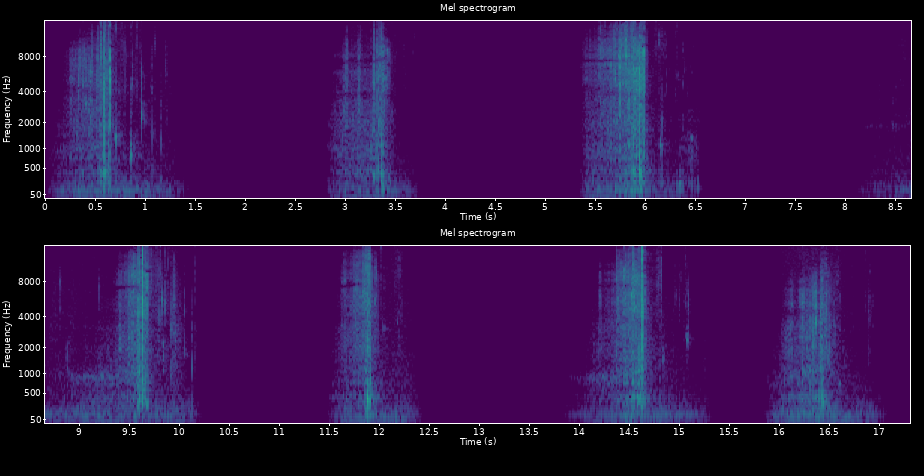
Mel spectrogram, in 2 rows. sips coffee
0.1 1.2, 2.8 3.7, 5.4 6.6, 8.3 10.2, 11.5 12.3, 14.0 15.2, 16.0 17.0

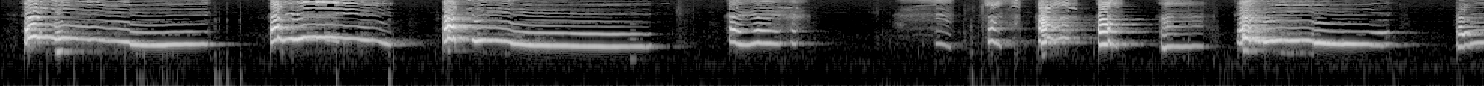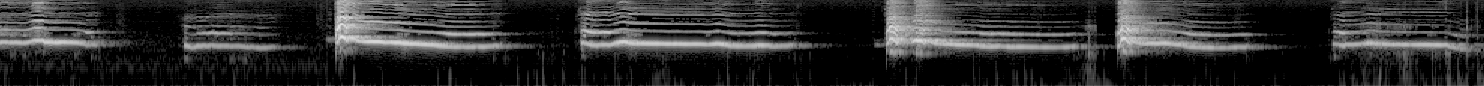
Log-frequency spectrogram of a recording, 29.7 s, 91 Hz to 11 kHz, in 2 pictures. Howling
16.7 23.1, 24.0 27.6, 28.2 29.6

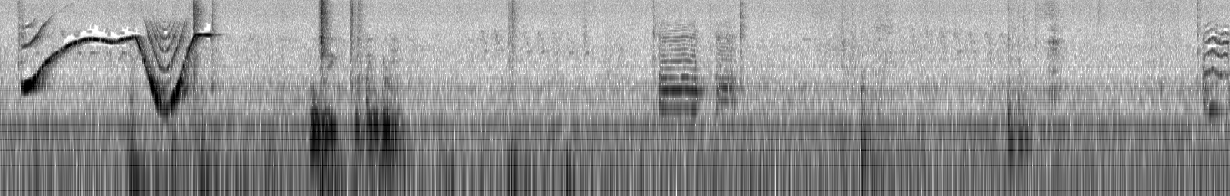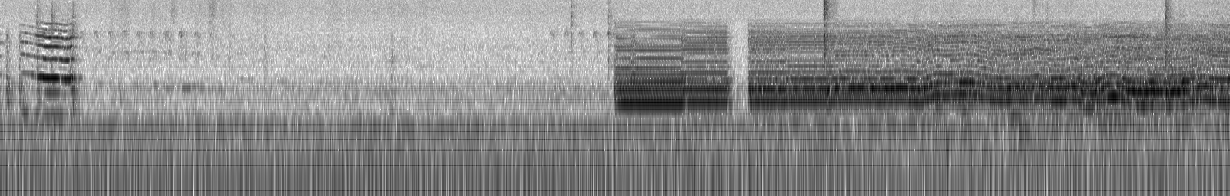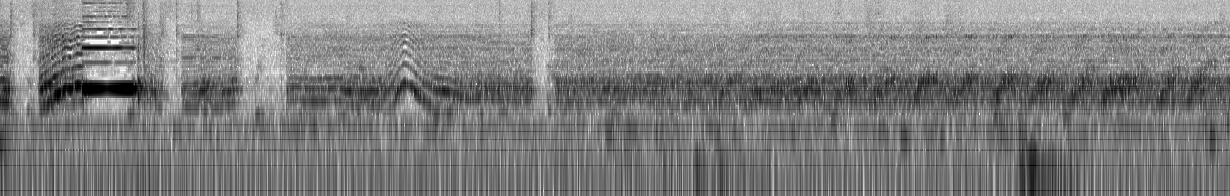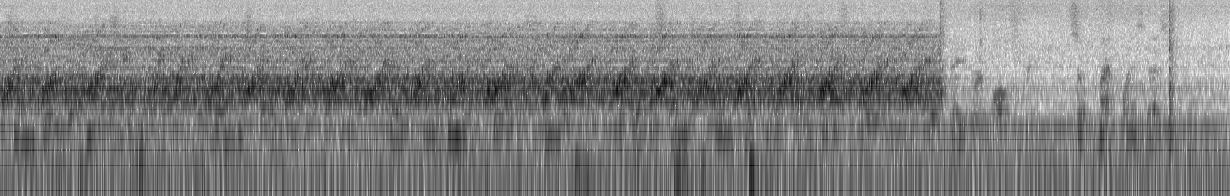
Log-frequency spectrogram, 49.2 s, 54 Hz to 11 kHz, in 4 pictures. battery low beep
0.2 2.2

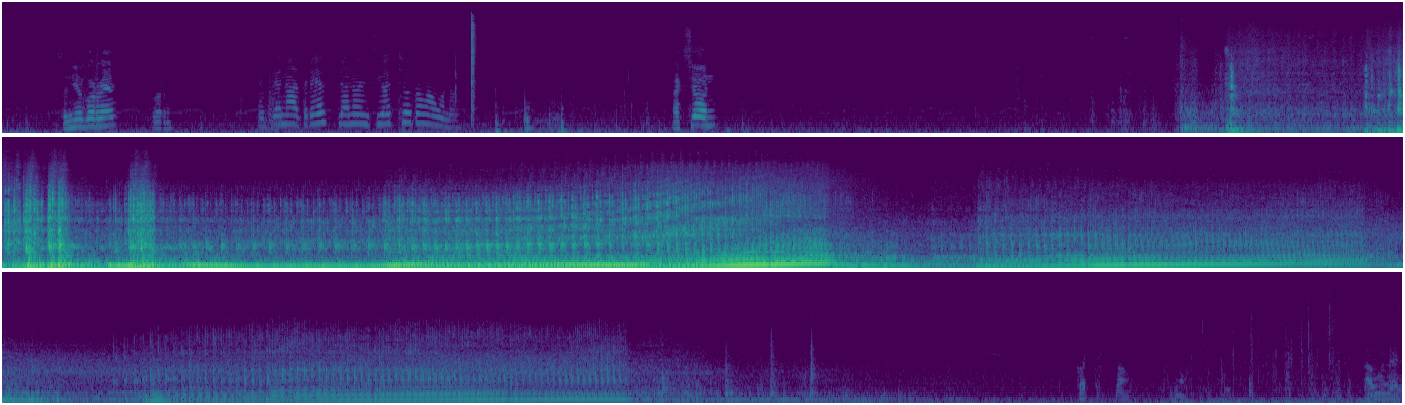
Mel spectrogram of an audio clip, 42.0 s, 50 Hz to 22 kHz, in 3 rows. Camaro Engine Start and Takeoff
11.7 37.1

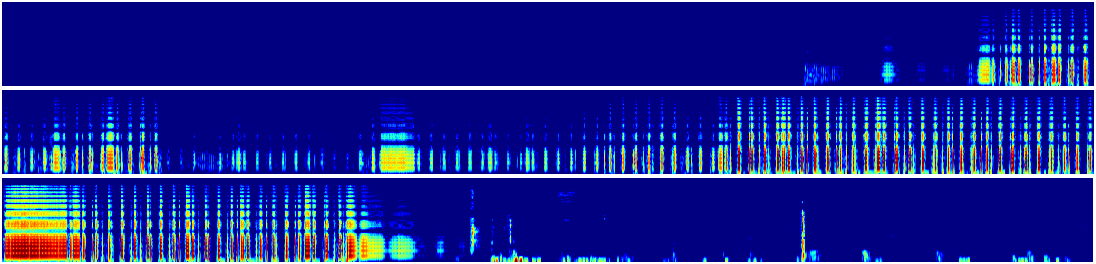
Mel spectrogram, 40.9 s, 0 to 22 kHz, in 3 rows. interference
12.2 15.6, 18.2 32.4

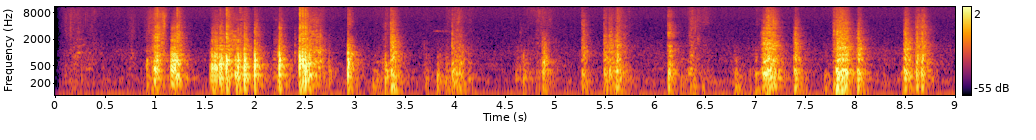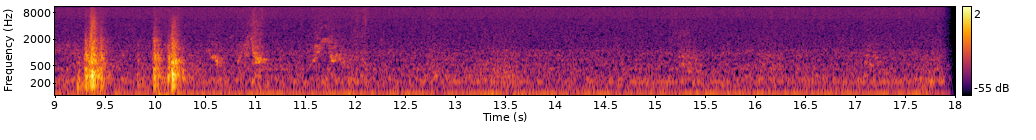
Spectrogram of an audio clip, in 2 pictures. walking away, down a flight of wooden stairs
0.0 10.4

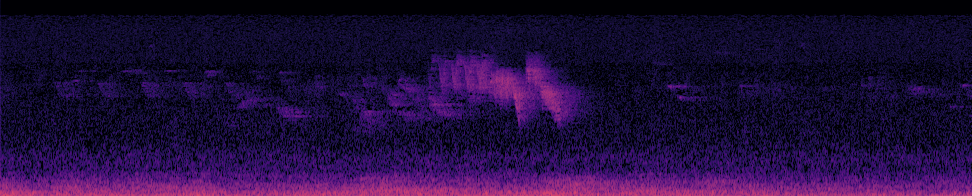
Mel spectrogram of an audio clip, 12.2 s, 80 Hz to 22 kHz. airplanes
7.0 10.6

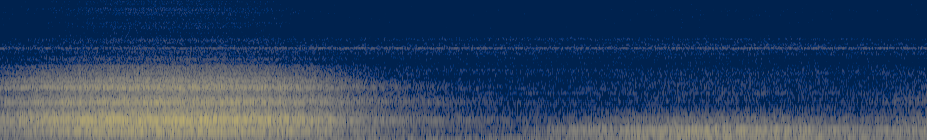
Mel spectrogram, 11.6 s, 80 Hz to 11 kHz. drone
0.0 5.4

